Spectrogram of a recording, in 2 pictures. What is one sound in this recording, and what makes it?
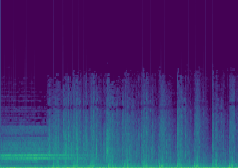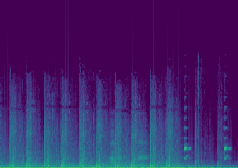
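Footsteps thud steadily on hard ground.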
